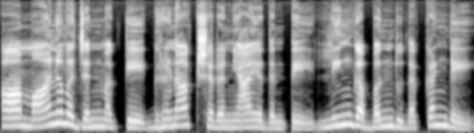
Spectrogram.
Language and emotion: Kannada, neutral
